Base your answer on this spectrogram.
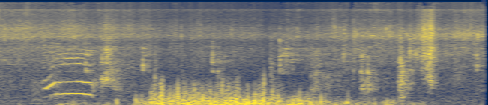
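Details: Domestic goat kept on a rooftop garden in Bangladesh, being teased playfully: one short, clear bleat with stacked harmonics, wavering then held, followed by rumbling handling and shuffling noise.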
